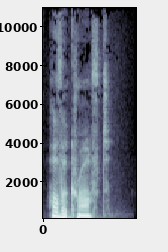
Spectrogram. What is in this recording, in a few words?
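"hovercraft", British English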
